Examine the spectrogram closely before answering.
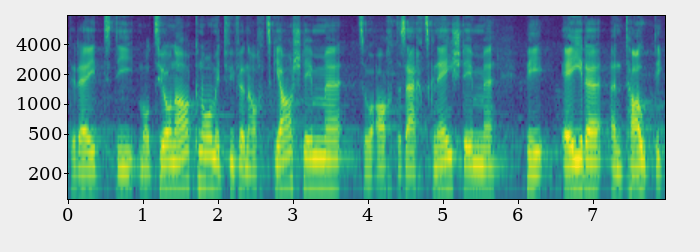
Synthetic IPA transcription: d̥ɪɾhɛɪtd̥imɔt͡sjoːnɑːknɔːmɪtfyfənɑχt͡skjɑːʃtɪmːə | t͡sʊʔɑχtəsæχt͡sknɛɪʃtɪmːə | b̥ɪ | ɛɪɾəɛnthɑltɪk̚

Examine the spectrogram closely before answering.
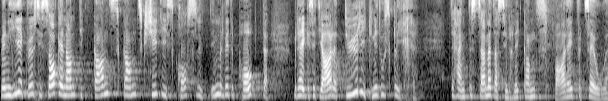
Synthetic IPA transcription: ʋɛnhiəkʋʏsisoɡ̥enɑntiɡ̥ɑnt͡sɡ̥ɑnt͡skʃidiskʰɔslytɪmːəɾʋɪdəɾphɔʊptə | mɪɾhɛɪɡəsɪt̪jɑːɾətyːɾiɡnɪduːsklɪχə | d̥ɛɦæŋktəst͡sæmədɑsːinəχnɪt̚ɡ̥ɑnt͡sʋɑːɾhɛɪtfəɾt͡sɛlə

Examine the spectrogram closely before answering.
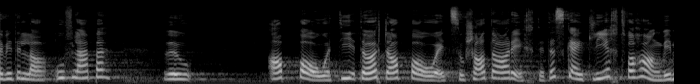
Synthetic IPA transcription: əʋɪd̪əɾlɑːuflæb̥ə | ʋɵw | ʔɑpːɔwəd̥id̥œɾtɑpːɔwəɪt͡ssoʃɑd̥̪əɑːɾɪχt̪əd̥ɑsɡ̥ɛɪtliəχtfɔɦɑŋʋi

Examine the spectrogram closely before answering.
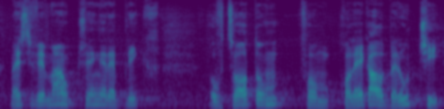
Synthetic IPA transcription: mɛsifɪmawkʃɪŋəɾɛb̥lɪkχ | ʊft͡svɑːt̪ʊmfɔmkʰoleːɡəɑlbɛɾut͡ʃi

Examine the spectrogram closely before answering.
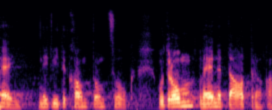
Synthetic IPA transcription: ɛɪ | nɪdʋid̥əkʰɑnt̪ont͡sʊ̰ːk | ʊd̪ɾʊmlɛɾnətɑːt̪ɾɑːɡ̥ɑ

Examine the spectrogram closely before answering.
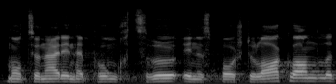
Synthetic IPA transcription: mɔt͡sjonæːɾɪnɦɛt̚pʰʊŋktt͡sʋøːʔɪnəspɔʃtulɑːkʋɑnd̪lət

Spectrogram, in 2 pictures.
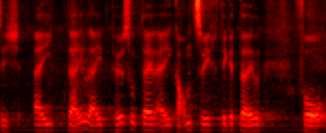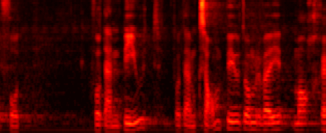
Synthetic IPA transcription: sɪʃæɪtæɪlæɪpʰøsl̩t̪æɪlʔæ̰ɪɡ̥ɑnt͡sʋɪχt̪ɪɡətæɪl | fofo | fɔd̥æmb̥ɪld̥fɔd̥æmksɑmtb̥ɪldʋɔməɾʋɛɪmɑχːə

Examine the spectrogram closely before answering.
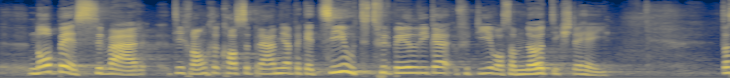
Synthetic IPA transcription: nɔb̥ɛsəɾvæːɾ | d̥iχɾɑŋkχəkχɑsəpɾæːmjəɛbəɡɛt͡siːltt͡sfəɾbɪldiɡəfʏɾd̥iəʋɔsɑmnœːtɪkʃtəɦɛj | d̥ɑ

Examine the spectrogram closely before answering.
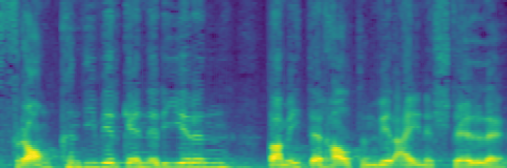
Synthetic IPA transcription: fʁaŋkəndiːviːɡenɛʁiːɾən | d̥amɪtɛʁɦaltənviːɾʔa̰ɪnəʃtɛlə

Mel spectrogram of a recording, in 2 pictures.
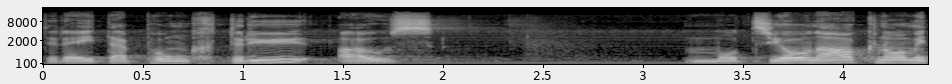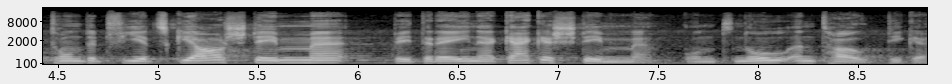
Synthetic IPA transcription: d̥əɾɛɪd̥æpʰʊŋkχtdɾyːɑws | mɔt͡sjoːnɑːknɔːmɪthʊnd̪ətfiːəɾt͡skjɑːʃtɪmːəb̥ɪd̥̪əɾɛɪnəɡ̥æɡəʃtɪmːə̰ʊndnʊlɛnthɑltiɡ̥ə

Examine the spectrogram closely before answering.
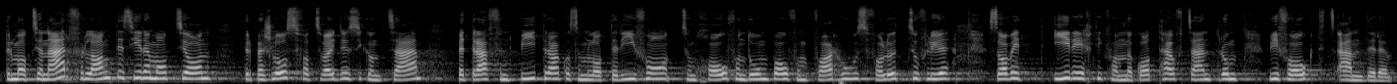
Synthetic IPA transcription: d̥əɾmɔt͡sjɔnæːɾfəɾlɑŋtɪsiːɾəmɔt͡sjoːnd̥əɾb̥ɛʃlʊsfɔt͡svœjtuːsikʊnt̚t͡sæː | b̥ɛt̪ɾæfəntb̥iːt̪ɾɑːɡusəmlɔtəɾiːfɔ̃ːt͡sʊmχɔʊfʊndʊmb̥ɔwfɔmfɑɾɦuːsfɔlʉt͡suflyəsoʋittiːɾɪχtikfɔmənəɡ̥ɔthæʊft͡sænt̪ɾʊmvifɔʊktt͡sændəɾə

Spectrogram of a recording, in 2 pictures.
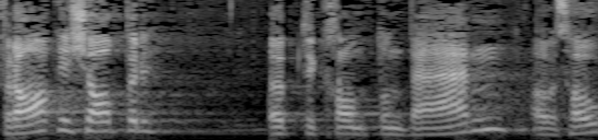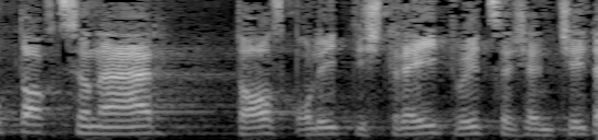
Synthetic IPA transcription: fɾɑːɡ̥ɪʃɑbəɾ | œbd̥əɾkʰɑnt̪onbæːɾnɑwshoʊp̚t̪ɑkt͡sjonæːɾ | d̥ɑːspʰɔlit̪ɪʃt̪ɾeɪtoɪt͡shɛʃɛntt͡ʃɪd̥ə

